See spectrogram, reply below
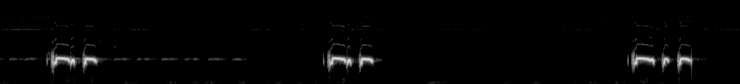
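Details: Zebra dove singing in a teaching session for a new bird: three short phrases of two or three clipped coos, repeated roughly every three seconds against quiet background.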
